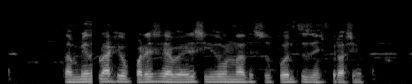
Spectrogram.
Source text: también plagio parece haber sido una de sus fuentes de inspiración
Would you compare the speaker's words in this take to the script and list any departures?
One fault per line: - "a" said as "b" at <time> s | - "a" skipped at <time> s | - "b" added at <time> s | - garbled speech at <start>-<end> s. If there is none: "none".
none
